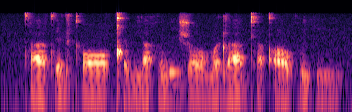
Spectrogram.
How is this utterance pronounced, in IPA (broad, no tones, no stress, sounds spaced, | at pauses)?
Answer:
t̪ʰ aː tʼ e ɖ a kʰ ɔː ǃʰ ɛ b ʊ j a h ʊ n̪ iː ʃ ɔː m ɔ ɖ l aː b kʰ e qʼ ɔː pʼ u j h i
